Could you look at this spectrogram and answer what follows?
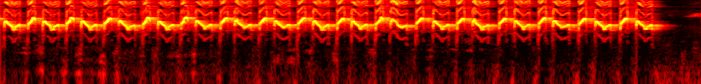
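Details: Long-tailed shrike song: a steady string of shrill whistled up-and-down notes repeated about twice a second, fairly uniform, ending abruptly, with no other sounds.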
